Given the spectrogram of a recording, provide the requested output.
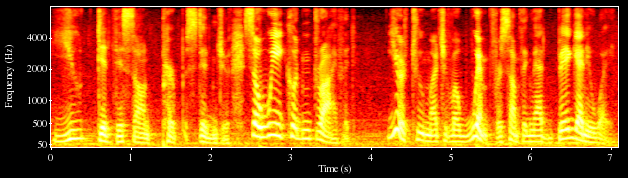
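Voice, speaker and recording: A woman's voice: a bass voice, very animated, normal speed, husky, exaggerated voice. An actress playing a bitter older mother-in-law in an audio drama, sarcastic and nagging. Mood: scornful, accusing.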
